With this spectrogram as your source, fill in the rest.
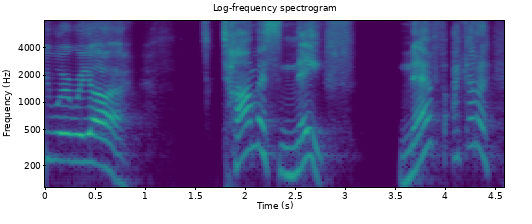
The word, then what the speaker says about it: Neff: neff i got a is it just neff if it's just neff why are there two e's and two fs how do you pronounce that name is it neef is it niche i'm asking how do you do it oh it's no it's neve okay i love that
